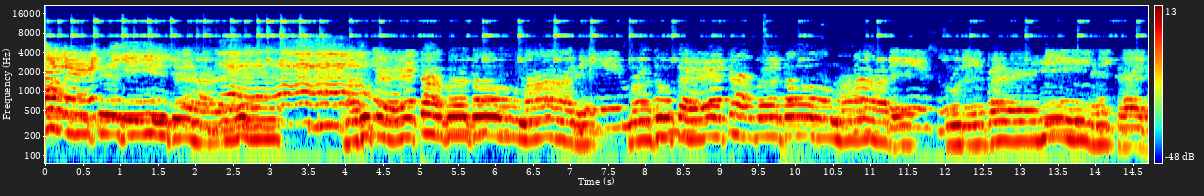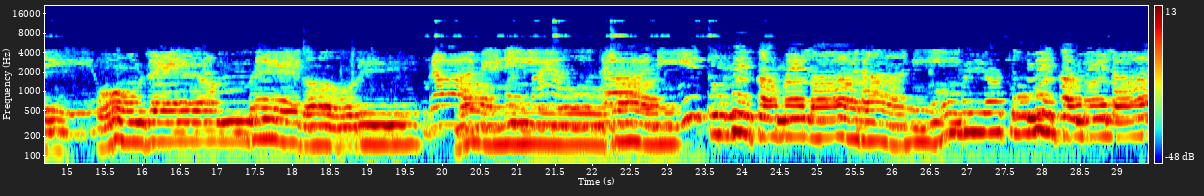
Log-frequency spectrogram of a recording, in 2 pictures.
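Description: Devotional song: singing with music and a steady low drone underneath. A high ringing with quick ticks sounds through about the first half, then stops.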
